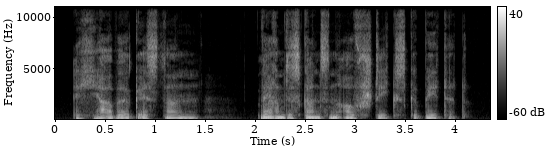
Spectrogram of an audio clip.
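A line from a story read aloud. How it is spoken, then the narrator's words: Quiet. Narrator (German): sagte er leise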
